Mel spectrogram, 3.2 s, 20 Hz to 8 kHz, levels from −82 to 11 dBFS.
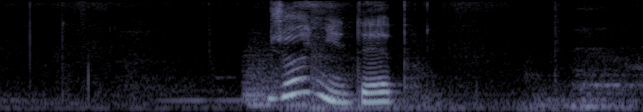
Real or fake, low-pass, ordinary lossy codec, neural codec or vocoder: real; none; none; none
